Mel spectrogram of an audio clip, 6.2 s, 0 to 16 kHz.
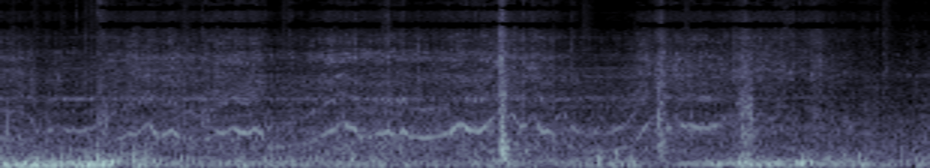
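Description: Traxxas TRX-4 RC crawler's electric motor and gears whining, the pitch wavering up and down with the throttle as it crawls over rock, with a few sharp clicks and knocks of the tyres and chassis on stone. A low rumble is loudest in the first second.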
